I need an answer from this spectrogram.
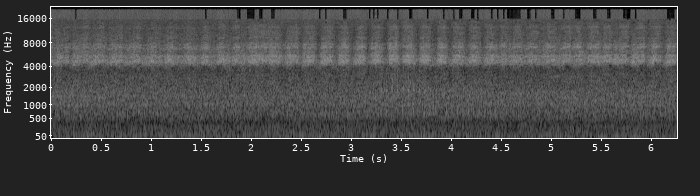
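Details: Cicadas calling at night: a steady, finely pulsing high buzz runs unbroken throughout, over a constant low rumble of background noise.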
